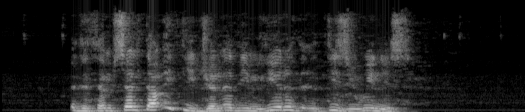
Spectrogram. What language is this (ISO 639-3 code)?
kab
